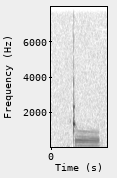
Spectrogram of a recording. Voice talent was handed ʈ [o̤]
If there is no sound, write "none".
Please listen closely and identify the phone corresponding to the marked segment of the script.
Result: o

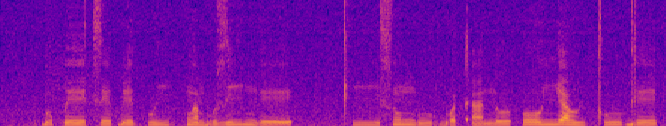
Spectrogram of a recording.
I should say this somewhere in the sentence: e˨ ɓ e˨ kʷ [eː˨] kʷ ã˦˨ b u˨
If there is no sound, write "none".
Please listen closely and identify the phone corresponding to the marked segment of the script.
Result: iː˨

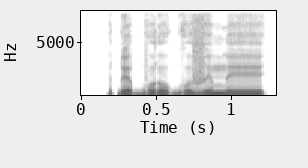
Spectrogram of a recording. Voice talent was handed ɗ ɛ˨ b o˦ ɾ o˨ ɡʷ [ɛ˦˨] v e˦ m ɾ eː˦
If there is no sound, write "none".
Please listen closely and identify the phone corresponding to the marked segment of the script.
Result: ɪ˦˨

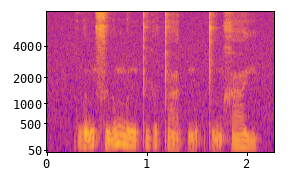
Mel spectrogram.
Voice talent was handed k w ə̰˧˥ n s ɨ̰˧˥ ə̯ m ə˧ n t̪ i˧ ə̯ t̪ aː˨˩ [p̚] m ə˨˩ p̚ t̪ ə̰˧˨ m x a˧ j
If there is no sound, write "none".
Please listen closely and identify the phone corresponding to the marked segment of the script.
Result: t̚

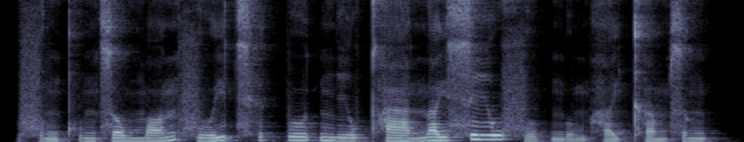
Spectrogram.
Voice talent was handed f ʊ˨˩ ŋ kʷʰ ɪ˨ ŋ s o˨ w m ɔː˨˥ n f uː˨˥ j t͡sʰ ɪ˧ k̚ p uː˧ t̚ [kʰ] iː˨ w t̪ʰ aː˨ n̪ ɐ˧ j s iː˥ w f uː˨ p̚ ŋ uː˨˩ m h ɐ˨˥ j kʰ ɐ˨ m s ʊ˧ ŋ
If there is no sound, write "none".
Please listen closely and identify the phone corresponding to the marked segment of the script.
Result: ŋ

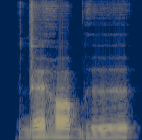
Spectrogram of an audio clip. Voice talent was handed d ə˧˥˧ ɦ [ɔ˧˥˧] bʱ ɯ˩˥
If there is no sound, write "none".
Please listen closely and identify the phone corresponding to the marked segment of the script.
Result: ɔ˥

